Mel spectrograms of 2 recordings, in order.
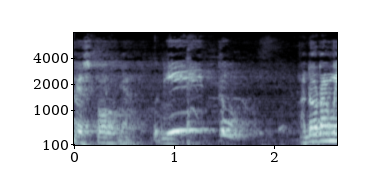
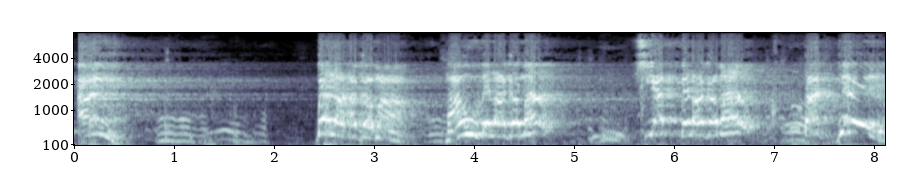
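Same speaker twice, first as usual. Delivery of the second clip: high, loud rally cry; fiery rally shout; 9 semitones higher, 9 dB louder than usual. Retold or imitated. Imitating Habib Rizieq rousing a crowd, loud shouting. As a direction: whip up the crowd like a firebrand. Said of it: "keras kayak Habib Rizik".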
